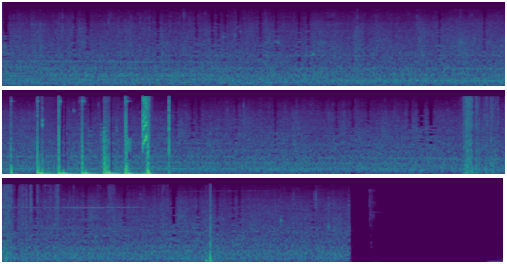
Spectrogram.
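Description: Rain patters steadily on a bus windscreen.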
